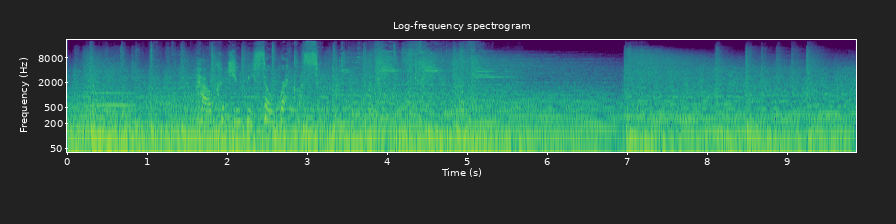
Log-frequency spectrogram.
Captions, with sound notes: - How could you be so reckless? (swords clashing)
